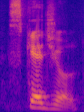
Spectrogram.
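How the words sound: It is said with an American pronunciation. "American English pronounces that as"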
